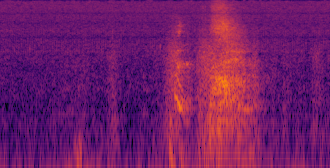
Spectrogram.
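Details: Allergic sneezing fit from a bouquet of lilies, person alone, sneezes mostly covered by hand or tissue: a quick inward breath, then a forceful sneeze burst; allergic sneeze.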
